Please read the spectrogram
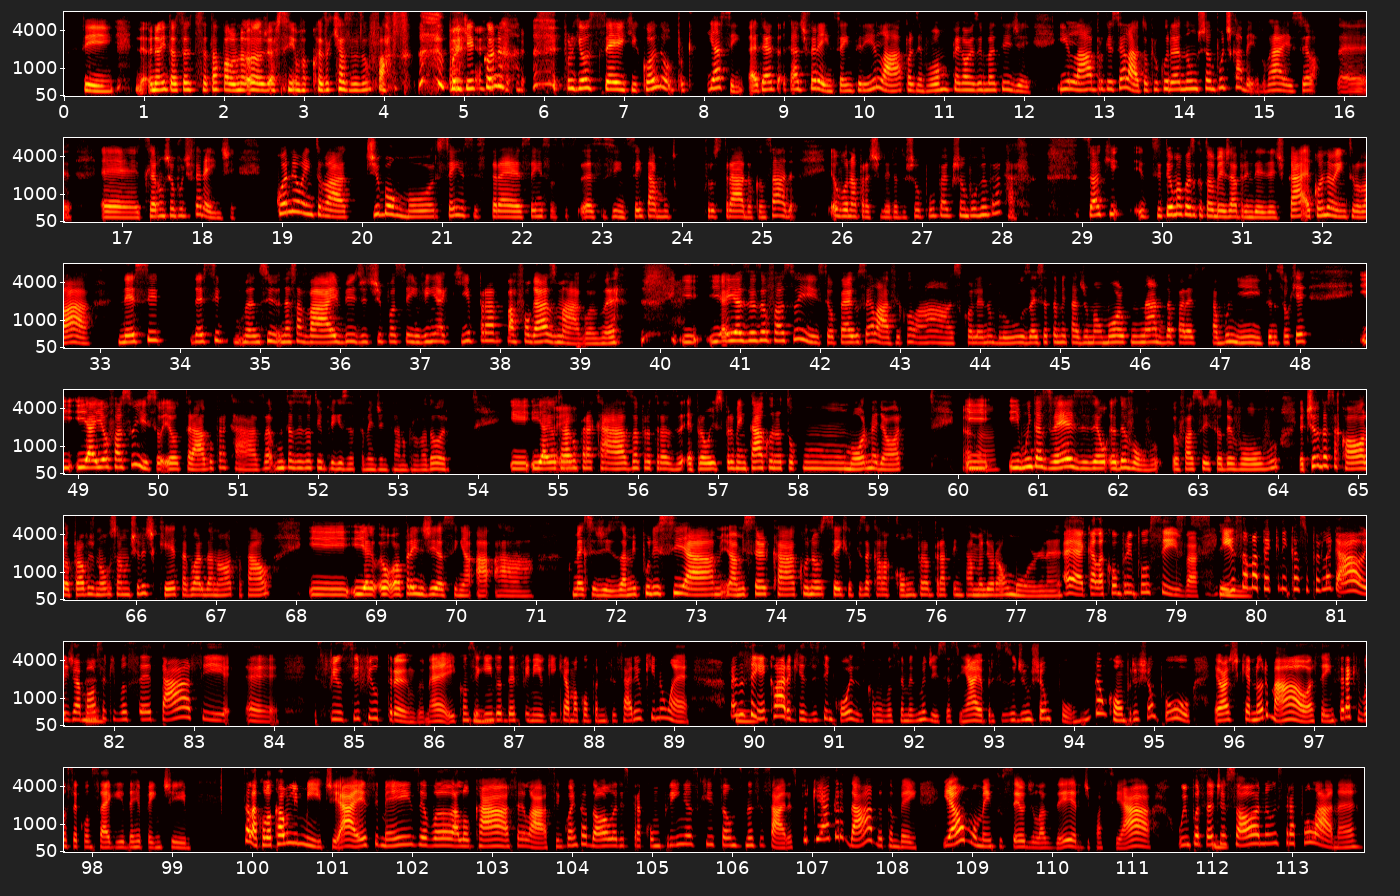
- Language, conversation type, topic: Portuguese, advice, Como posso evitar compras impulsivas quando estou estressado ou cansado?
- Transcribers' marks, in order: other background noise; laugh; tapping; chuckle; laughing while speaking: "porque quando"; chuckle; in English: "vibe"; chuckle; tongue click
